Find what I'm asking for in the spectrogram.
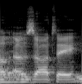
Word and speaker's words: Alzate: I have got also Stephen Alzate. I can't say his name. – Alzate.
